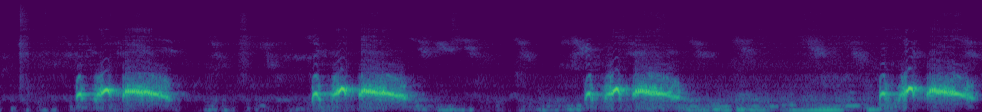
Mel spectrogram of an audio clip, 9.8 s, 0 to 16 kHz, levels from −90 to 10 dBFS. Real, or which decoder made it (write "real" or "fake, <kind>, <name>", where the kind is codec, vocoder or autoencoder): fake, autoencoder, DAC-VAE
